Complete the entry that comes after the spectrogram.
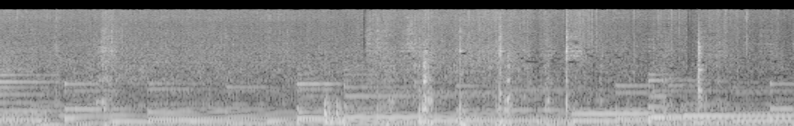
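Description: Minced garlic and sliced green chillies sizzling in oil in a nonstick wok. From about two seconds in, small dried anchovies are stir-fried in it with a wooden spatula, short scraping and tapping strokes against the pan.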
